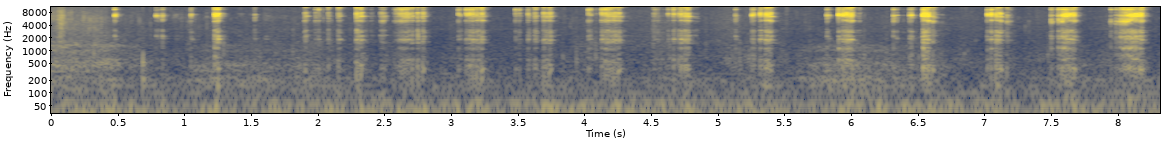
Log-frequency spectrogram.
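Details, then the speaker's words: Simulated ASMR dentist roleplay: short, repeated high-pitched scraping strokes of a dental scraper removing mild plaque from the back of the teeth during an examination of the teeth, mouth and jaw. "Yeah, there's definitely some plaque built up at the back there. I mean, it's not excessive, but you know, it's there. Let's see if I can scrape some of that away."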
